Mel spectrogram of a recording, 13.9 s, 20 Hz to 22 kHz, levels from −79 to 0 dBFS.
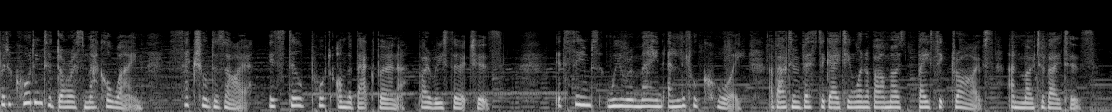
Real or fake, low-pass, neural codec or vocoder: real; 7.2 kHz; none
